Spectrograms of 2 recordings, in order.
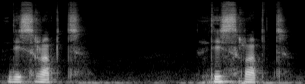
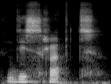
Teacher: It includes two syllables actually and the stress is on the second syllable. Disrupt. It is actually a verb and it means to stop something from happening smoothly or as planned.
